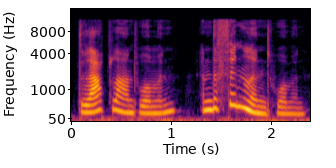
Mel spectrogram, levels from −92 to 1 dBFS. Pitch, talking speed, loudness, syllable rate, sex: 225 Hz, 175 wpm, -19 LUFS, 5.3 syllables/s, female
